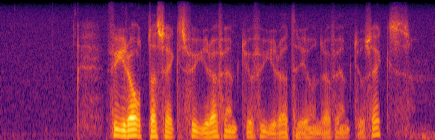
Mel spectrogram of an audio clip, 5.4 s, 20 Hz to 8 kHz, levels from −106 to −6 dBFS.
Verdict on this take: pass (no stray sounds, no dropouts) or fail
pass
